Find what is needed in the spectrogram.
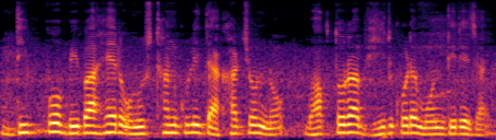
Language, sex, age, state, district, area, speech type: Bengali, male, 18-30, West Bengal, Malda, urban, read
